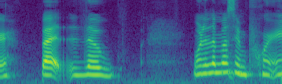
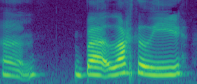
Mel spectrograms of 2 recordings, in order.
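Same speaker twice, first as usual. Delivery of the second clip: ordinary talk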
